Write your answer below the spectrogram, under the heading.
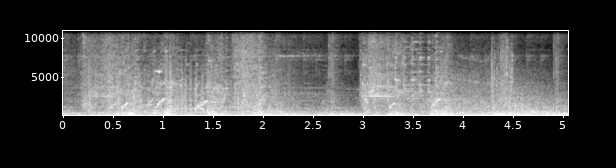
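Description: Cartoon action music with sound effects for vehicles combining into a robot: whooshes every second or so, mixed with mechanical clanks.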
